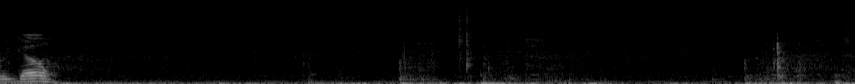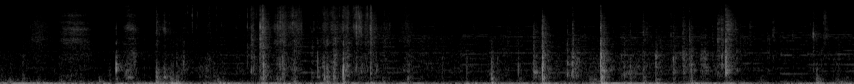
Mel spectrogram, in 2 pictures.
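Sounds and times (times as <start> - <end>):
plastic wrap crinkling and tearing: 9.8 - 17.0.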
